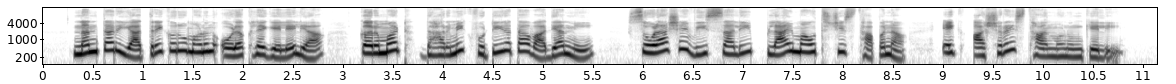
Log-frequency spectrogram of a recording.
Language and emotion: Marathi, neutral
